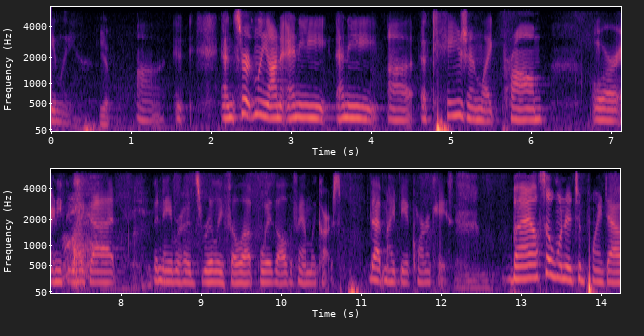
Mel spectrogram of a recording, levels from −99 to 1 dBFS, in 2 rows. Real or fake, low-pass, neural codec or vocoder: real; 5.4 kHz; none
